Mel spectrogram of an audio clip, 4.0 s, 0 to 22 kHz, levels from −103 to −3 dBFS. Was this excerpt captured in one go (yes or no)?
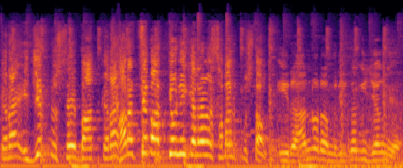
no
